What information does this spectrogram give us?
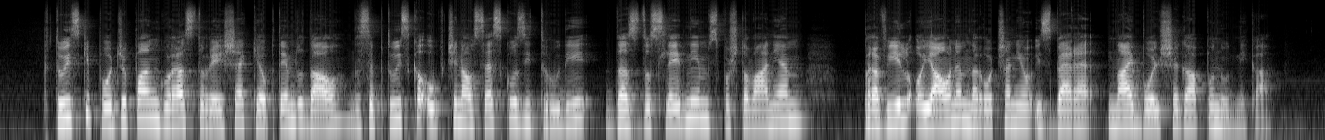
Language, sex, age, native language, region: Slovenian, female, 18-29, Slovenian, Drava region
